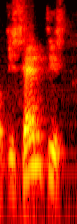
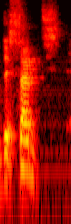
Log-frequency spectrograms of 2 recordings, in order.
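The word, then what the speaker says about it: DeSantis: meter al bote es el señor no se pronuncia bien decentes o disentis en la Florida de santis perdón de santis y y la realidad es que que no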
